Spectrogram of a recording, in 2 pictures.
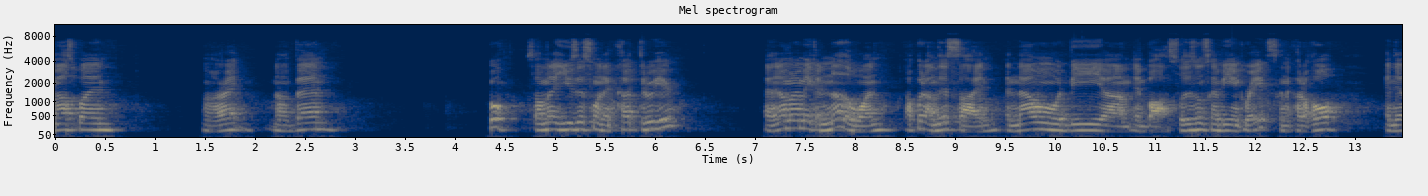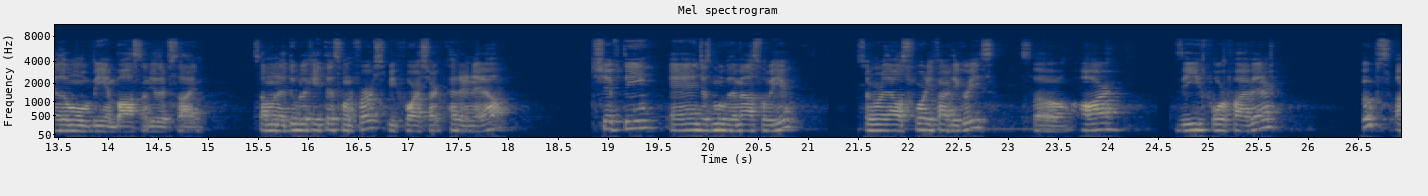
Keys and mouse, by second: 6.3-6.8 middle drag, 7.4-8.0 middle drag, 14.2 KP_7, 18.7 shift+d, 23.8 r, 26.8 ctrl+z.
